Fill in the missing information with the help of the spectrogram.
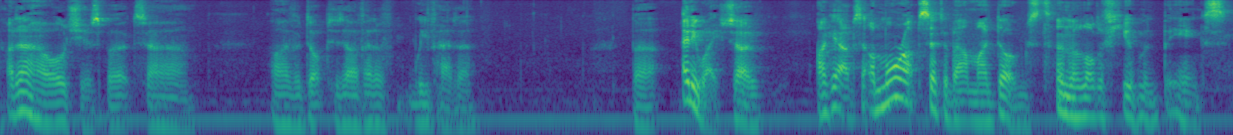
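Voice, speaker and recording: A man's voice: low voice, animated, measured pace, long pauses, a little mellow. An older man, hosting a casual podcast chat and laughing often. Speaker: podcast host.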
